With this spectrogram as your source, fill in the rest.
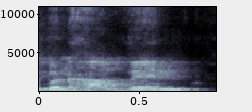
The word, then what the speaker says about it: Bunnahabhain: It's actually Bunnahabhain, because like the V is supposed to sound like a V at the end.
